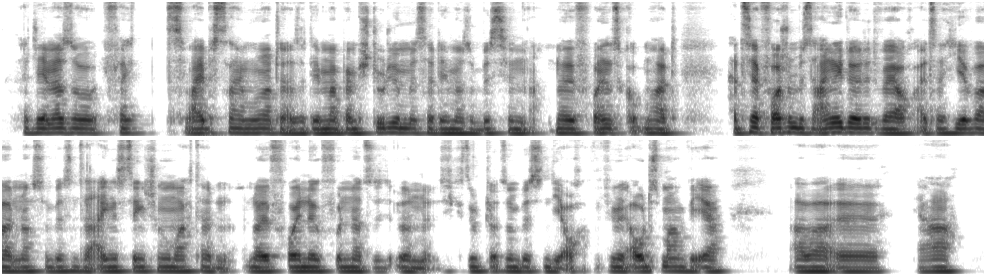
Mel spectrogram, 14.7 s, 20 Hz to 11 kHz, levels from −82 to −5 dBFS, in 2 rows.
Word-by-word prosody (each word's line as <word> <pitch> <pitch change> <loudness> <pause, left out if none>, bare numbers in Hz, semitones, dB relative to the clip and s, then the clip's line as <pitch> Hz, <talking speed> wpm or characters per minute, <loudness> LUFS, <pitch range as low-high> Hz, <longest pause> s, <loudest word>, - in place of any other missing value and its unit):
Seitdem 110 0 +2
er 115 - +5
so 105 -2 0
vielleicht 105 0 -4 0.2
2 100 +1 +2
bis 95 -1 +2
3 110 -2 -1
Monate 105 -2 0
also, 90 +1 -1
seitdem 100 +1 +1
er 105 - +3
beim 100 0 0
Studium 110 +2 0
ist, 105 -1 -3
seitdem 100 -1 0
er 95 - +2
so 95 - -2
'n - - -5
bisschen 100 0 -1
neue 105 -1 +3
Freundesgruppen 105 0 -1
hat, 95 -1 0 0.3
hat 100 - +1
sich - - +5
ja - - -3
vorher 115 0 +5
schon 120 - +2
'n - - +3
bisschen 110 -2 +1
angedeutet, 115 0 +5
weil 100 - +3
er 95 - +6
auch 95 +1 -4
als 95 +1 -2
er 100 - -1
hier 105 +1 +2
war, 100 -2 +3
noch 95 0 -1
so 95 0 -6
'n - - -4
bisschen 100 +1 -2
sein 95 -2 -2
eigenes 100 +1 0
Ding 100 0 0
schon 100 +1 -4
gemacht 95 0 -1
hat, 95 -3 -3
n 90 - -9
neue 95 -1 +3
Freunde 100 +1 +2
gefunden 100 0 -2
hat, 95 - -2
sich, 90 -1 -11
ähm, 90 -2 -2 0.2
gesucht 100 0 -5
hat - - -3
so 100 - -2
'n 95 - 0
bisschen, 95 +1 -3
die 90 - -1
auch, - - -7
w - - -23
viel 100 +1 -3
mit 95 - 0
Autos 100 +3 +2
machen, 105 -2 -2
wie 95 - -2
er. 95 0 -1 0.4
Aber, 95 0 0
äh, 95 -1 -1 0.3
ja, 95 +1 -2
100 Hz, 290 wpm, -23 LUFS, 95-105 Hz, 0.4 s, er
